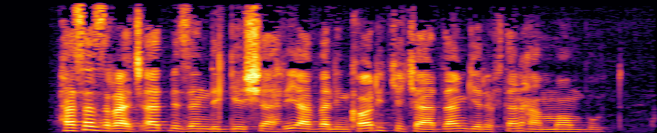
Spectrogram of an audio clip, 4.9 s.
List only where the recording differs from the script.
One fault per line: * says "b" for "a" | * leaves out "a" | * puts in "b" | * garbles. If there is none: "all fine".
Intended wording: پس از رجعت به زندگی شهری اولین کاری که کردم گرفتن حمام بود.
all fine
